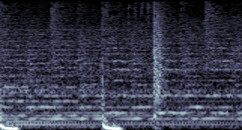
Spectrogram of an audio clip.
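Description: Background music: held chords over a deep kick drum that hits near the start and again just before a second in.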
